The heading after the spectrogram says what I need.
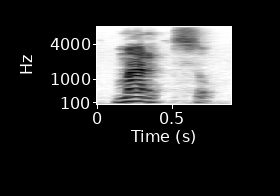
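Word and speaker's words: março: Marzo. Marzo. Esta c con cedilla se pronunciaría en la oralidad como la unión de una t y una s.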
